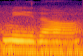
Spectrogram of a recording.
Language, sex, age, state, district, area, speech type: Punjabi, female, 18-30, Punjab, Fazilka, rural, read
